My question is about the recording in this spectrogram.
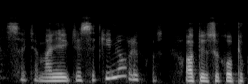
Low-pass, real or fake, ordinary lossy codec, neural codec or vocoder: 7.2 kHz; fake; Opus, 16 kbps; codec, 16 kHz, 0.8 kbps, ZipCodec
